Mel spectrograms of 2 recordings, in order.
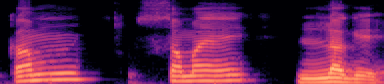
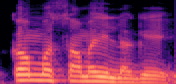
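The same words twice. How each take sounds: First: कम समय लगे drawn out word by word; slow emphatic repeat. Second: Said in the usual way. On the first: Shown as a demonstration. Teacher repeating the definition for students, very slow and deliberate. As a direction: stretch out कम समय लगे slowly so students note it. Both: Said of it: "जिनके उच्चारण में".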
